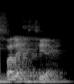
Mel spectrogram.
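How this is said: The name is said with Spanish pronunciation. "if you want to say the Spanish way"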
